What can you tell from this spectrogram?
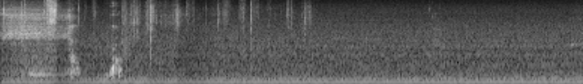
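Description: A foil wrapper torn open and crinkled for about half a second, followed by a few light clicks and rustles of small plastic toy pieces being handled. After about two seconds only a steady low hum is left.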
